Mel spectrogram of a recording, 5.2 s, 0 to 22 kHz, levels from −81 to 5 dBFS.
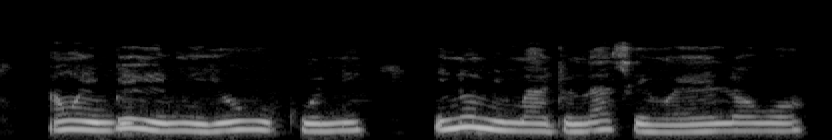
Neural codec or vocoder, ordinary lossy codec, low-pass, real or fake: none; none; 7.2 kHz; real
